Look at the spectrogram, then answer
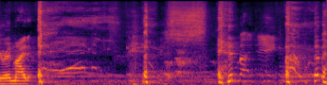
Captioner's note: coughing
